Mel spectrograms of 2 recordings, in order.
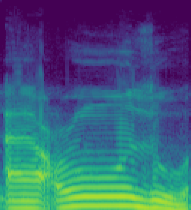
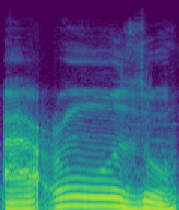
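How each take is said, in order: The two takes are said the same way.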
